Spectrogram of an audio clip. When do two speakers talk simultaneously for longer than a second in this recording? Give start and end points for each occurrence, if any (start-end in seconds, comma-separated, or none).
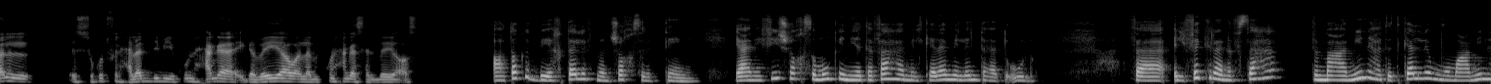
none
